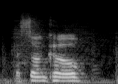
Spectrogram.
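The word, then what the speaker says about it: Assunção: Number 8, we got Rafael Asunso. That's how you say it.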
